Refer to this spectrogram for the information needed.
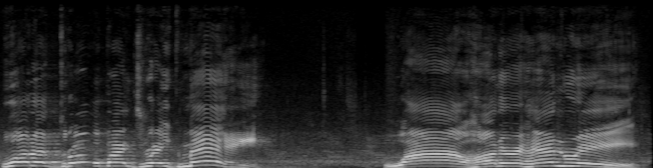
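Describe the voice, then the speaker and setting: On a live stream, a man whose voice is hoarse and worn from the flu calls play by play for a video game football simulation, chatting with viewers and shouting on big plays. His voice is extremely high-pitched and very animated, yet he speaks extremely slowly, with a little hiss or hum in the audio.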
